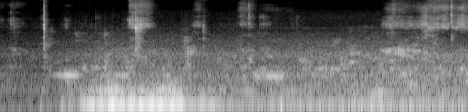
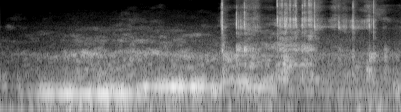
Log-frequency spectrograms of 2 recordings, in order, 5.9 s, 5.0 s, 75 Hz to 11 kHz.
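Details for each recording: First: Super General single-door mini fridge on 230 V with the overload and PTC relay removed: a click, then a loud low mains hum as the compressor strains but fails to start. The overload protector has tripped from overheating, showing no continuity. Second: Single-door Super General mini fridge compressor running normally with a steady low hum and some metallic clicks, after a burnt PTC starter that had caused ticking and no running was bypassed by joining wires.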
